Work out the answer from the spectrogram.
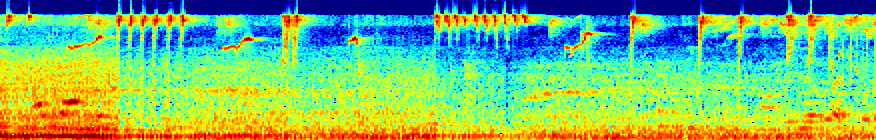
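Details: Van Hasselt's sunbird recording used to coax a quiet bird into singing: rapid bursts of very high ticking notes alternate with short rising upslurred chirps, about three each second, over a low background hum.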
